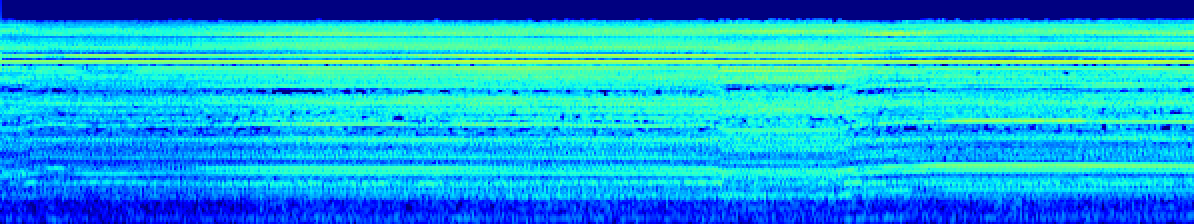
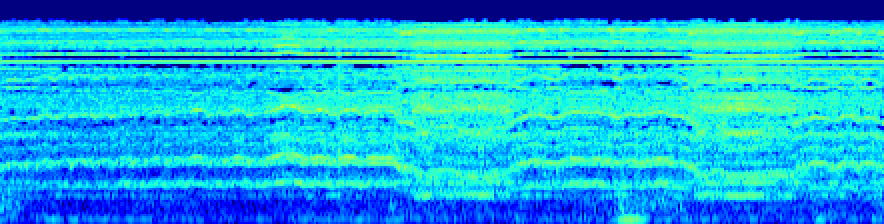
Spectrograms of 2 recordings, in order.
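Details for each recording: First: Small hydraulic pump on an RC Hidromek excavator, after air was bled by running the cylinder through full travel, hums with a steady high whine, smooth and free of gurgling: clean flow, normal cavitation, no more air bubbles. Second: RC hydraulic Hidromek excavator gear pump whining high and wavering, roughening as pump speed rises and the boom is moved; cavitation with air bubbles because tank oil is too low for the pump to draw.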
